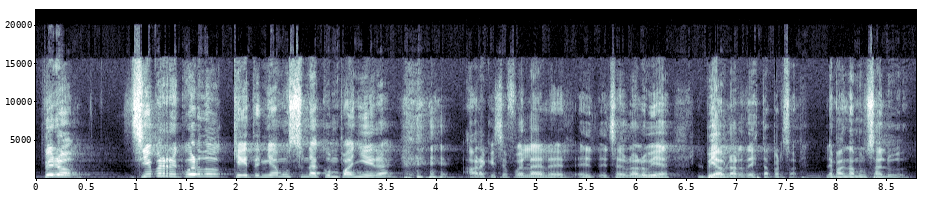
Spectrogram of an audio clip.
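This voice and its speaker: A man's voice: on the high side, lively intonation, normal speed, a little mellow, long reverb tail. A man with an Argentine accent preaching a sermon as pastor, acting out the voices of people in his stories.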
